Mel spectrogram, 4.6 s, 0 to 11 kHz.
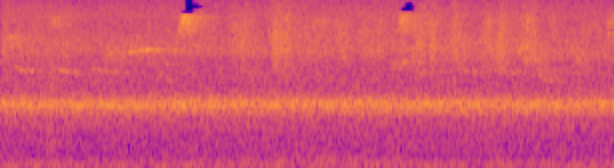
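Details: Cicadas in 2021, newly emerged after 17 years underground, form a steady, unbroken droning chorus at one even pitch, with low rumbling background noise and two brief high bird chips.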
